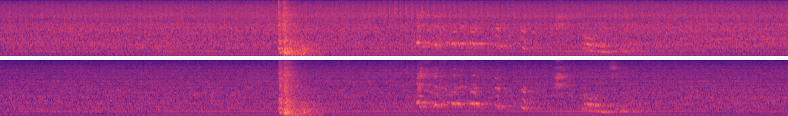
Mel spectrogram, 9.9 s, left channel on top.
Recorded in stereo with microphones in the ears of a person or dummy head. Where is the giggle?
10° right (ahead or behind), 2 m.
